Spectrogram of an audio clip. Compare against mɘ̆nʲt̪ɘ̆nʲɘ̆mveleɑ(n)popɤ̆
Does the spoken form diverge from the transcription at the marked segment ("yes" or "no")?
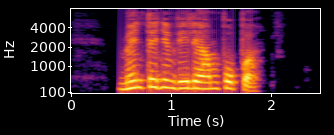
yes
